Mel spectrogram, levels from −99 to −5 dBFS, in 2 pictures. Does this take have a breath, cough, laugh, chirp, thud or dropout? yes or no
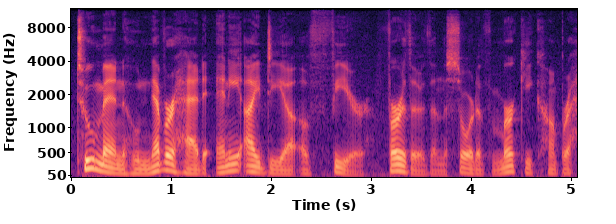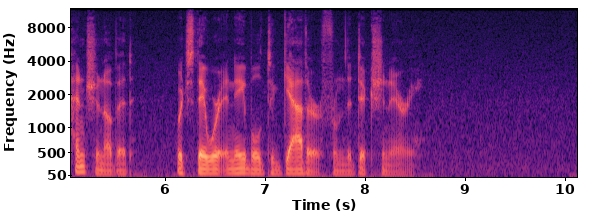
no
